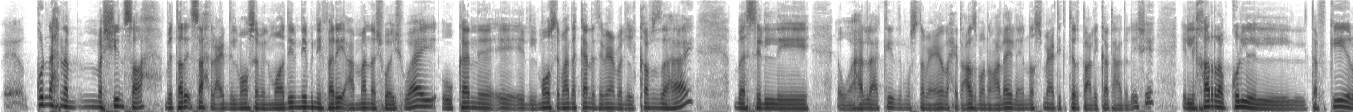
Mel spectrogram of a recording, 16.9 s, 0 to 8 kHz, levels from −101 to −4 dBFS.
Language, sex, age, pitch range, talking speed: Arabic, male, 20-39, 110-140 Hz, 140 wpm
